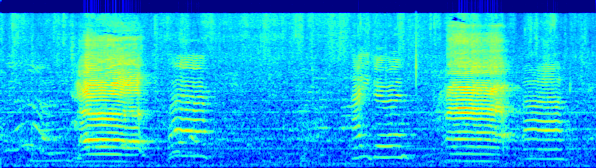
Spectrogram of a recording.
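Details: A lamb calls baa in repeated bleats: a strong one followed by a shorter, weaker one, then the pair again. Faint lower calls and background noise can be heard between them.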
